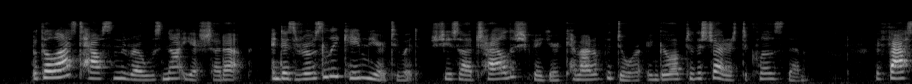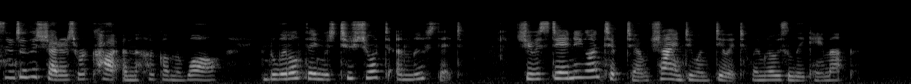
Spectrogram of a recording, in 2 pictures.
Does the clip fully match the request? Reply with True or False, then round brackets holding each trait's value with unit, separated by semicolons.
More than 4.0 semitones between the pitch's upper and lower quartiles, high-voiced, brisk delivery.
True (4.6 semitones; 245 Hz; 245 wpm)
